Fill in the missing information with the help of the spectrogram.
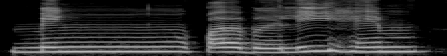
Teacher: من آگے قاف ہے تو ہم نون ساکنہ کے بعد قاف کے ہی مخرج پہ چلے جائیں گے. اخفا ہے اور ہیوی اخفا ہے، ING کی ساؤنڈ والا. قب قاف ہیوی اور با کا قلقلہ ہوگا یہاں پر.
